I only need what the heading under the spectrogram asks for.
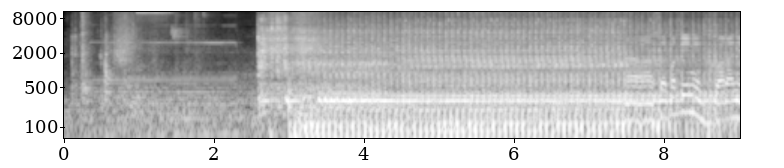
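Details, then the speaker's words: Honda CB150R (2016 or 2017, LED-light model) at idle: engine catches after a quiet start, then a loud, regular ticking/tapping from the head, at the camshaft; very noisy in person. "tapi kalau langsung di lokasi itu Suaranya benar-benar berisik banget benar-benar berisik nih ini kondisi stasioner ya kalau terdengarnya sih kayak seperti di suara head ya"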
